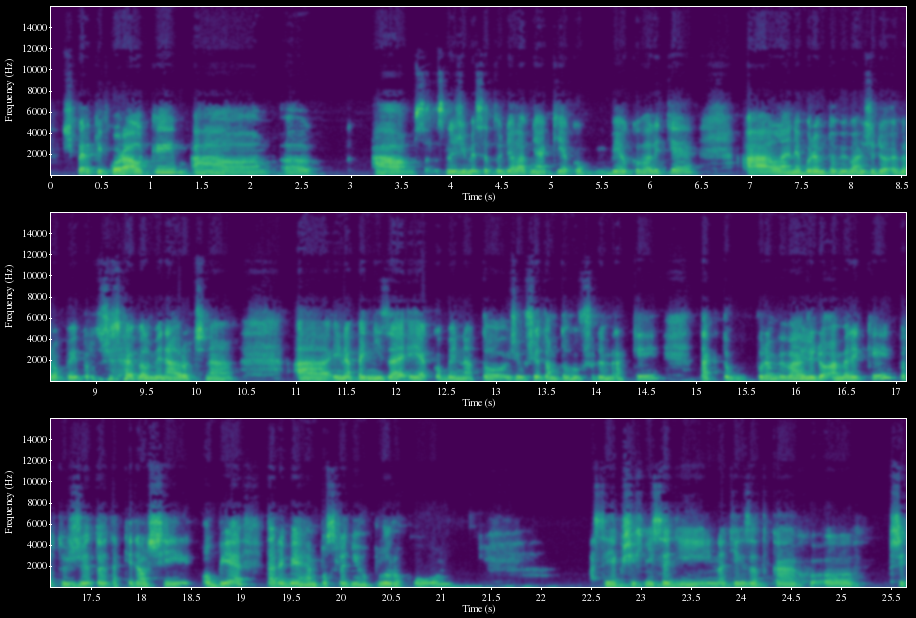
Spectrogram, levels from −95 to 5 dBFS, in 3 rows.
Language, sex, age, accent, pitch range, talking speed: Czech, female, 20-39, native, 215-240 Hz, 150 wpm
